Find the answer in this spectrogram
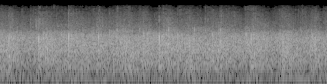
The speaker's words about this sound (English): Standing ovation by this capacity clarinet-loving crowd here in the Fine Arts Center Recital Hall.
